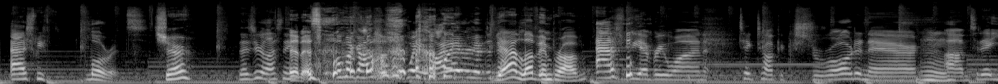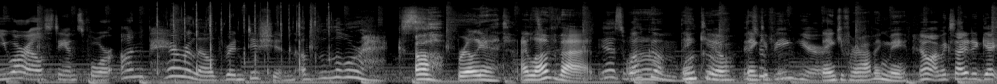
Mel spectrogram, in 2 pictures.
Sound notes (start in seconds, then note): 3.1 laughing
